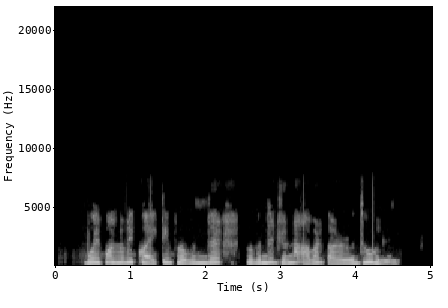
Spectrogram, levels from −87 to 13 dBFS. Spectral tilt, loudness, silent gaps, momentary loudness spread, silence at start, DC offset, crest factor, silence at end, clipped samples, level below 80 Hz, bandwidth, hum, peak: -6.5 dB/octave; -18 LUFS; 2.47-2.53 s; 7 LU; 0.4 s; under 0.1%; 14 dB; 0.45 s; under 0.1%; -60 dBFS; 6.2 kHz; none; -4 dBFS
